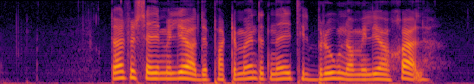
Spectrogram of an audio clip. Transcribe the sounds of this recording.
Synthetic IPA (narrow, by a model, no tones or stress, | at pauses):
d̪̥æɾfœʂɛjːəɾmɪljøːd̪ɛpʰaʈəmɛnt̪ət̪nɛjt̪ʰɪlbɾuːnavmɪljøːɧæːl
